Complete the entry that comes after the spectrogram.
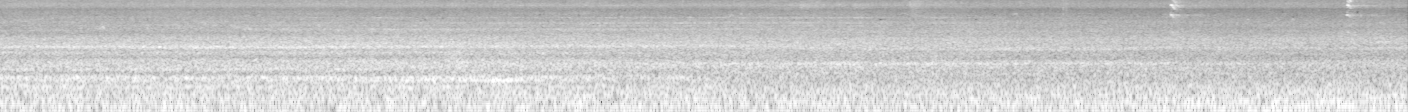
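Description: Kelana Jaya Line LRT train running on the elevated track, a faint whine that fades out about halfway, over the steady hum of city traffic.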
